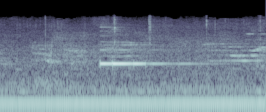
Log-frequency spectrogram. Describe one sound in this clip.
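A handheld game console plays a short electronic chime.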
